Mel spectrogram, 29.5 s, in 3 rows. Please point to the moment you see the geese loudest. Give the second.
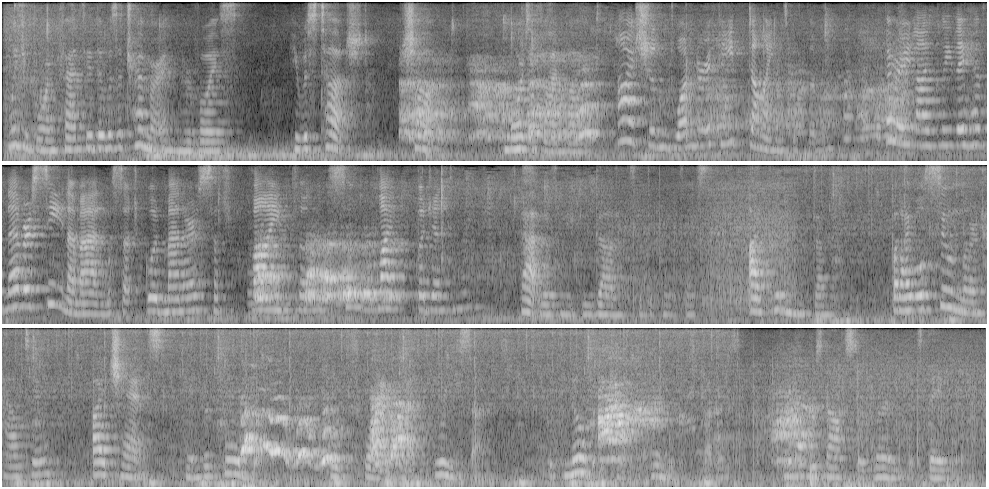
26 s.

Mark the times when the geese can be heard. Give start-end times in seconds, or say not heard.
6.3-9.1, 25.6-27.9.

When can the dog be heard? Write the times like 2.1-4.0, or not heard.
4.0-6.0, 12.3-13.9, 22.1-23.8.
